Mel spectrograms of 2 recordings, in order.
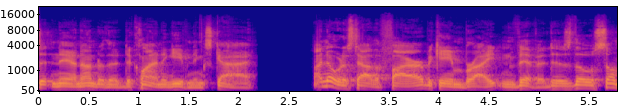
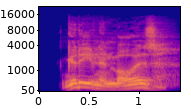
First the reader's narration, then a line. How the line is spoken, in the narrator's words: said Plummer in his rolling baritone voice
